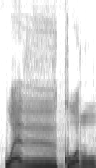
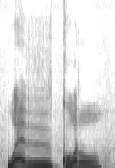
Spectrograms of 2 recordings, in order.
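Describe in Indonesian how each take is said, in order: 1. Bunyi dh ringan dan mengalir. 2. Bunyi dh ringan dan mengalir.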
